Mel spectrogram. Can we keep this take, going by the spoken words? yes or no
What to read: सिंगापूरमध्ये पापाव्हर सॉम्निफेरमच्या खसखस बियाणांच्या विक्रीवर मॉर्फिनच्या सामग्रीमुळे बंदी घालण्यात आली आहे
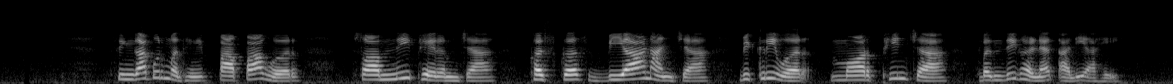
no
